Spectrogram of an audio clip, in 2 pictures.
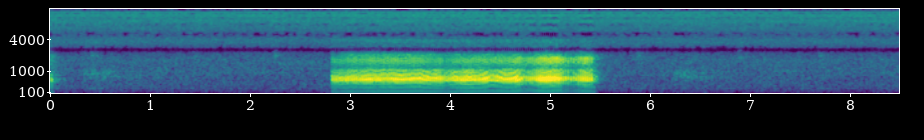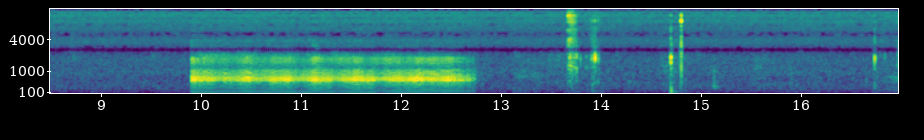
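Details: Pug named Buster asleep and snoring loudly, two long rasping, humming snores about seven seconds apart, each lasting near three seconds, quiet breathing between, faint clicks and knocks near the end, constant high hum in the room.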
